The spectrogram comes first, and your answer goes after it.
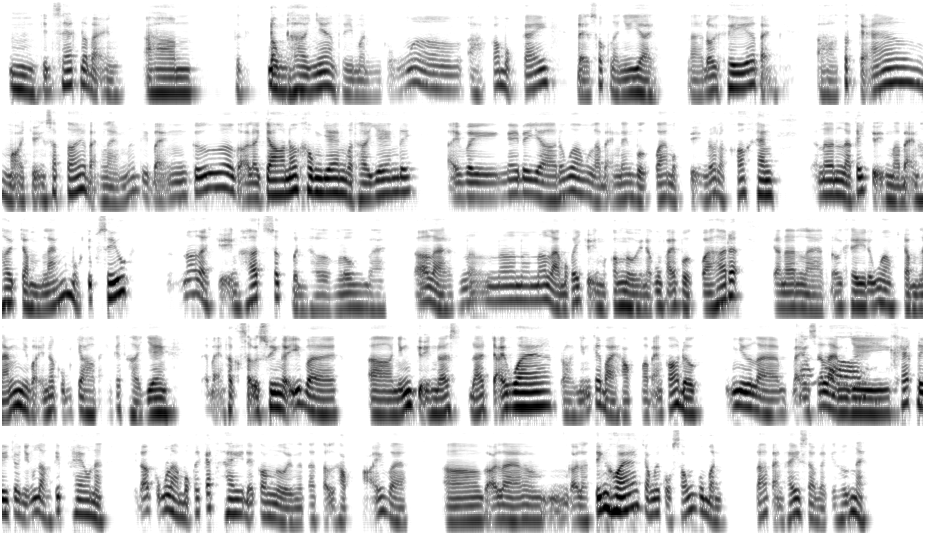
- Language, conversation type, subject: Vietnamese, advice, Làm sao để mình vượt qua cú chia tay đột ngột và xử lý cảm xúc của mình?
- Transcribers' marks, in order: sniff; tapping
